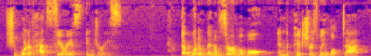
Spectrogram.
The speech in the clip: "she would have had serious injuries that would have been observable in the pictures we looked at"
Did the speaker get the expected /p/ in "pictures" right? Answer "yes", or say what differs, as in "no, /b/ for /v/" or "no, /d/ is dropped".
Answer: yes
